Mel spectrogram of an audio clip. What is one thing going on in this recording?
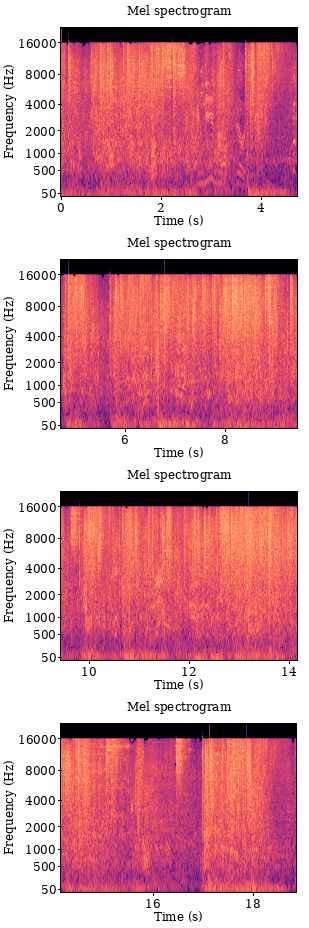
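Heavy blows and slashing strikes land rapidly in a fierce fight.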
